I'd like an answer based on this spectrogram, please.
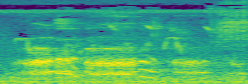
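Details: Howler monkeys in trees outside a hotel room in Costa Rica, howling at dawn to communicate and mark territory; a sustained, droning roar with layered harmonic bands, steady throughout with slight rises and falls.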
